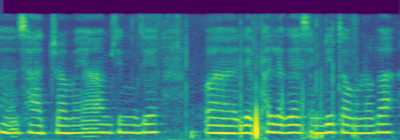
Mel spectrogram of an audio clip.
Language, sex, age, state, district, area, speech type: Manipuri, female, 45-60, Manipur, Bishnupur, rural, spontaneous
